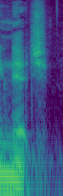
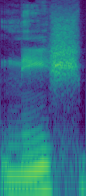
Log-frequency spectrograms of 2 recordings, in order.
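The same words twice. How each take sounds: First: The word is said with a Southern American pronunciation. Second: The word is said with a French-style pronunciation. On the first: "I'm from the South... so I say niche" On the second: "I think it's a French word and that's the way you're supposed to pronounce it"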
